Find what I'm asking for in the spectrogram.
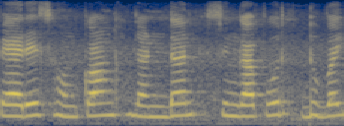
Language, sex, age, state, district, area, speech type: Marathi, female, 18-30, Maharashtra, Amravati, urban, spontaneous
